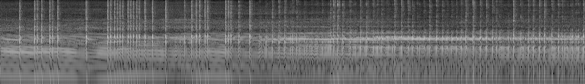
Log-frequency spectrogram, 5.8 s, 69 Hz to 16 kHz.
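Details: Solo 626 (Solo 60126) 1960s 70cc two-stroke chainsaw, revived after sitting long: crisp, steady buzz that climbs slightly in pitch and holds even without stumbling; runs very well, before fuel system and carburetor clean-out.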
